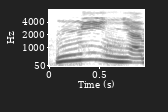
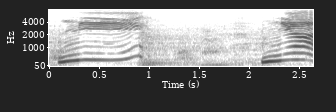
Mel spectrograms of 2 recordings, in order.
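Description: First: Said in the usual way. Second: "Ni, ña" higher, two held syllables with a pause; split into syllables. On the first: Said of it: "Vamos a pronunciar la palabra". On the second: Shown as a demonstration. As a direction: model "Ni, ña" piece by piece for repeating. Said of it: "así que repite".

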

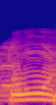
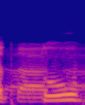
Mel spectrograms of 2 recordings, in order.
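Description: First: ਤੂੰ as "tun", oo through the nose; nasalised vowel. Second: ਤੂੰ as plain oral "tu"; no nasal. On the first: Teacher showing student the mistake, ਤੂੰ with nasal oo. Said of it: "ਤੂੰ ਨਹੀਂ ਪੜ੍ਹਨਾ". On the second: Teacher showing student the reading, ਤੂੰ without nasal. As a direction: say ਤੂੰ with a clean oo, nothing after it. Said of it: "ਤੂੰ ਪੜ੍ਹਨਾ". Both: Shown as a demonstration.

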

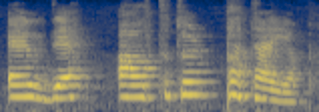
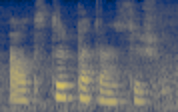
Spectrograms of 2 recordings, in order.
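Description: First: Slow dictation. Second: Softer murmured reread; quiet repeat. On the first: Girl slowly reading the dare she wrote. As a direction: read it out slowly while writing. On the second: Girl quietly rereading the dare she wrote. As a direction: repeat the dare softly to herself. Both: Shown as a demonstration. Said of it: "şöyle yazdım arkadaşlar".

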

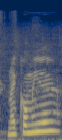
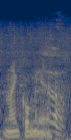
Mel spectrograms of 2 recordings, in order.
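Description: First: Higher, rising disbelief on comida; surprised question. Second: Flat resigned statement. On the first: Gamer finding no food in the house, high surprised question. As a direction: ask it in disbelief. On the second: Gamer confirming there is no food, low resigned murmur. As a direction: lower and much softer. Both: Shown as a demonstration.

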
